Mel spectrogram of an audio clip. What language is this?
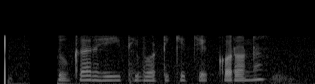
Odia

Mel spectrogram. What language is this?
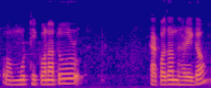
Assamese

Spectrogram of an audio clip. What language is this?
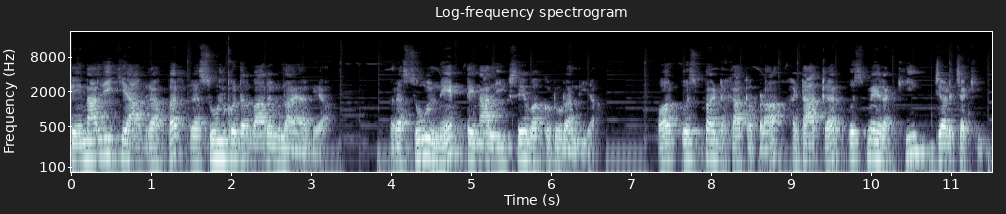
Hindi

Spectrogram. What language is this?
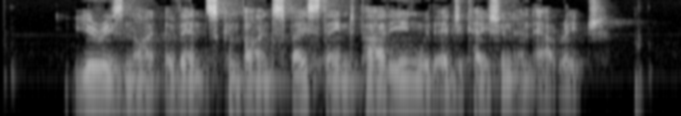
English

